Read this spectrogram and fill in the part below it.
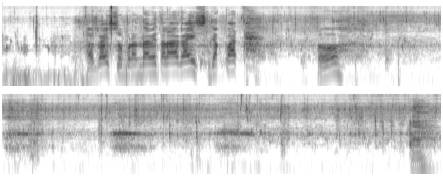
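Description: Water splashes and drips from a net hauled out of the sea.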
